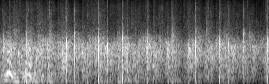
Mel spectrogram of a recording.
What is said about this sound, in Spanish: Y le podemos dar un aplauso por ser el nuevo director de Recursos Humanos de LG.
